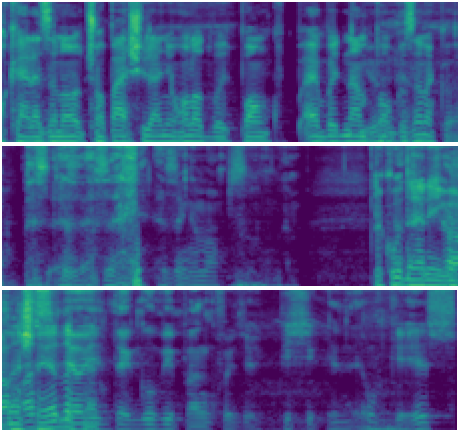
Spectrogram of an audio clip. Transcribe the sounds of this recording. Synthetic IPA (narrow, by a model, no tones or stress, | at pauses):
ɒkaːɾɛzɛnɒt͡ʃɒpaːʃiɾaːɲoɦɒlɒd̪ʋɒcpɒŋkɛvɒɟnɛmpɒŋkɛzɛnɛkø̰lɛzɛzɛzɛɛzɛŋɡɛmɒpsolut̪nɛm | d̪̥ɛkud̪ɛɾeːɡɛbɛnʃɛeːrd̪ɛkɛlt̪ːɛɡobipaŋkʋɔɟo̰piʃiokḛeʃ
